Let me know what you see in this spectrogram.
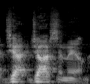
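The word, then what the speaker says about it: Josh & Them: No, yeah, Josh and them. Josh and them. Now, technically, for the scholars and whatnot, it's ampersand and then the word them, but we always pronounce it, like daddy and them.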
